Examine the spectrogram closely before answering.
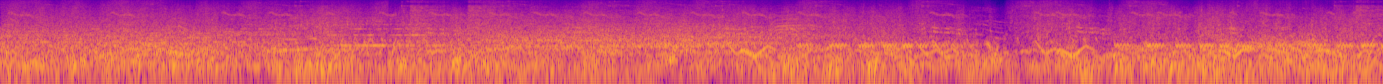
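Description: Explosions and battle noises from a video game crash and boom continuously.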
